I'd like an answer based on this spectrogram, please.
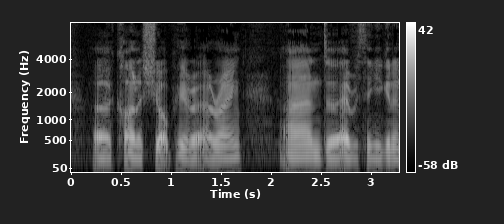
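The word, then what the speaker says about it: Ourém: Today I'm in Orang, which looks like, to a foreigner, Aurem, Ourem, but pronounced Orang.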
